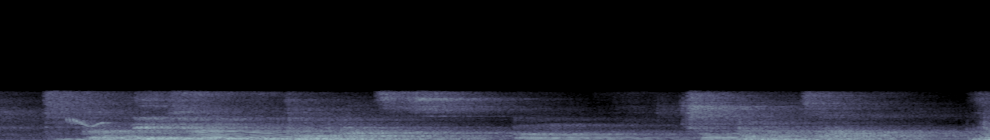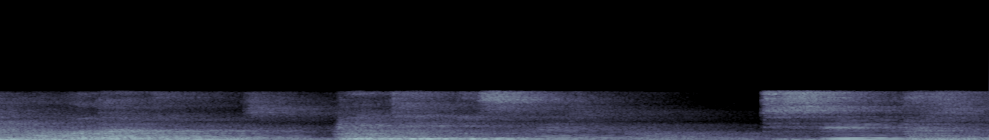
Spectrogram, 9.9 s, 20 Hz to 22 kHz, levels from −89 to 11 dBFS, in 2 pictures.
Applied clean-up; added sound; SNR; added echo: none; Bird; 17 dB; reverberation time 2.1 s.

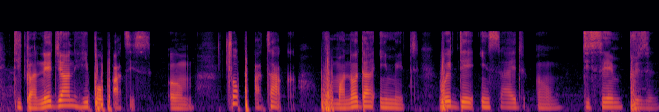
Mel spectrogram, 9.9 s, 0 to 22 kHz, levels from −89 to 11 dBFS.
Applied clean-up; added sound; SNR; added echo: none; none; none; none.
